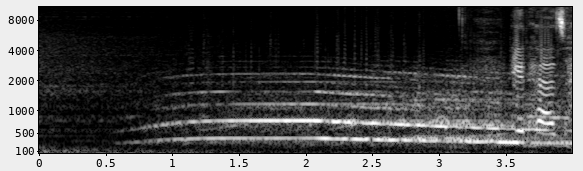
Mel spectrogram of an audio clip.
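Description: Air-raid siren winding up from about half a second in, then holding a steady wail that sags slightly in pitch near the end, when a newscaster's voice comes in.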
